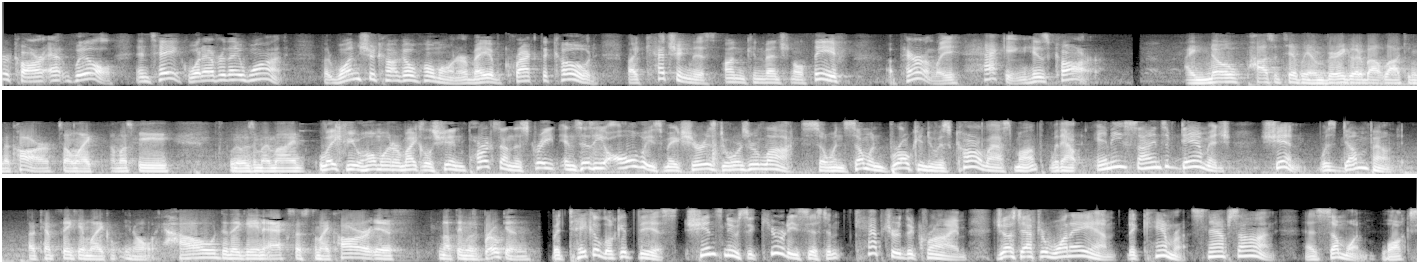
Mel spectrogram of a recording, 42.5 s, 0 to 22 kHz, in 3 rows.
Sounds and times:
Speech: 0.0 - 42.4.

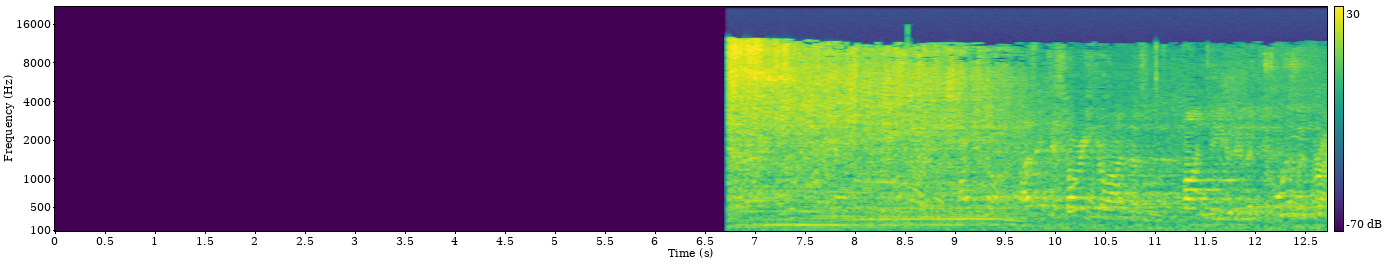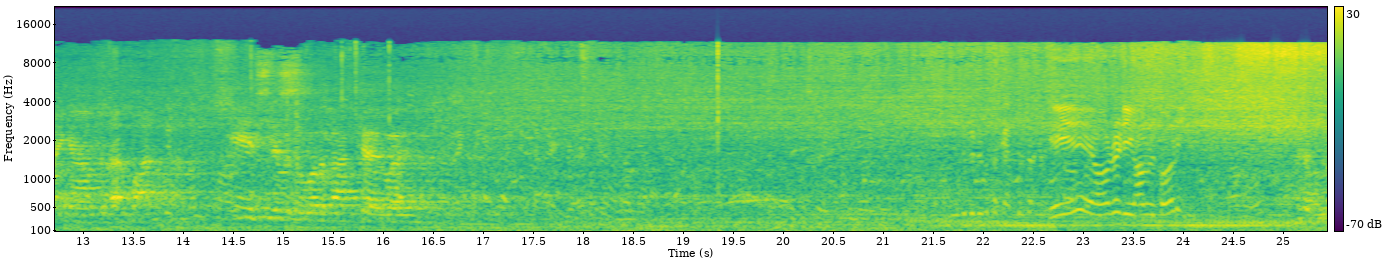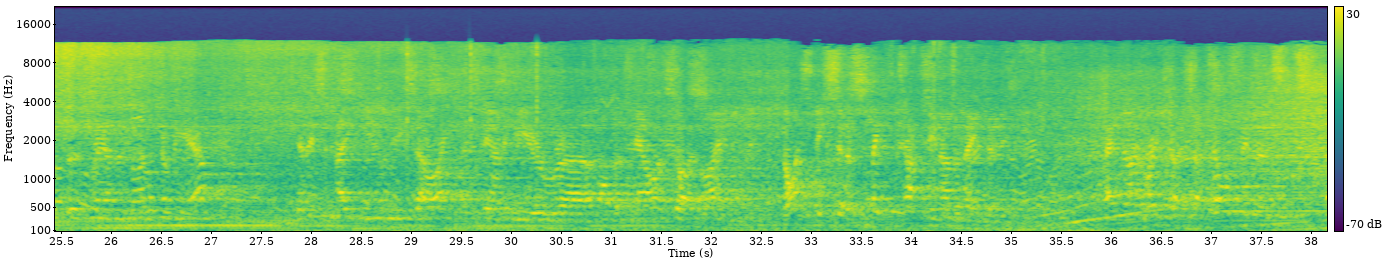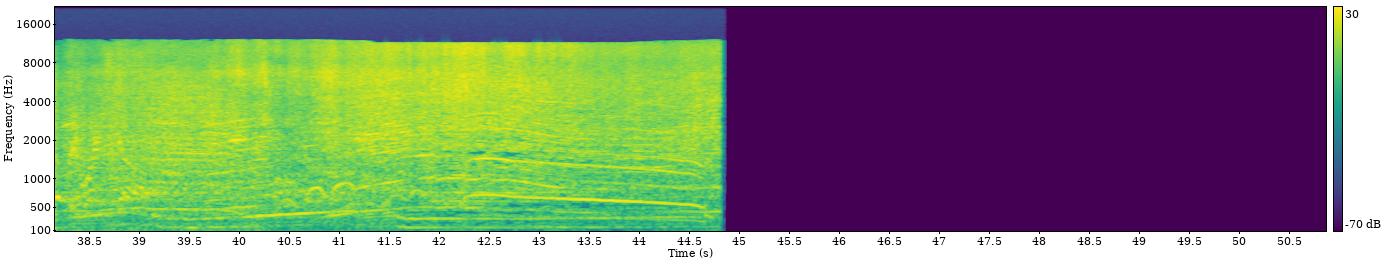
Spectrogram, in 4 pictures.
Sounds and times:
Car: 6.7 - 44.8
Speech: 7.6 - 41.2.

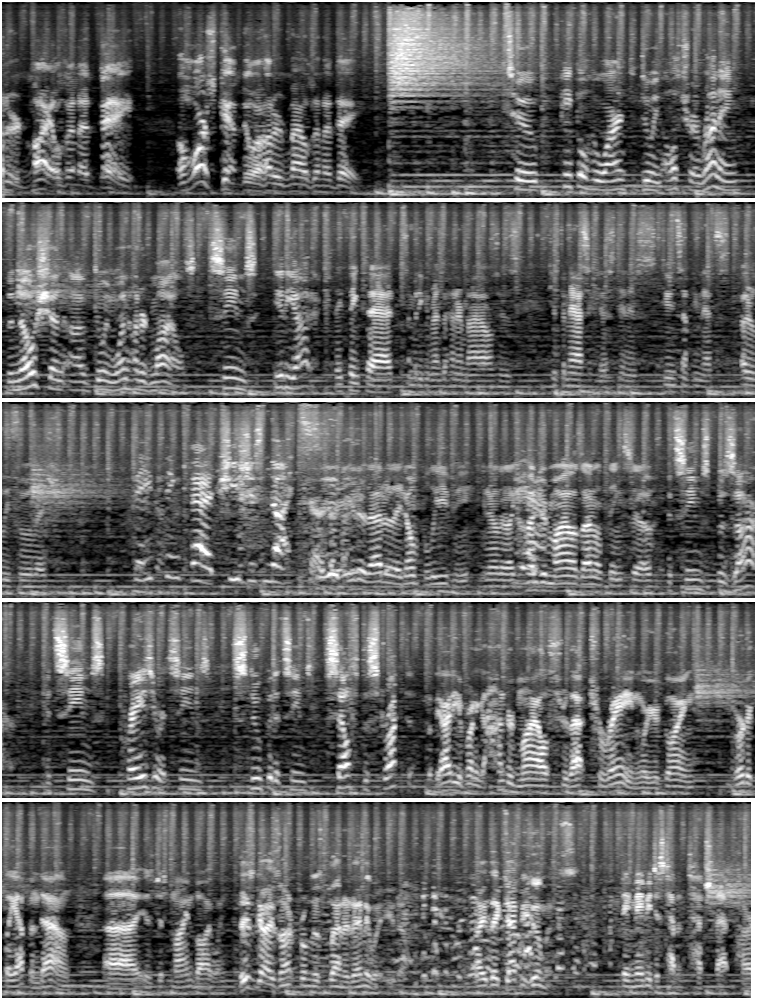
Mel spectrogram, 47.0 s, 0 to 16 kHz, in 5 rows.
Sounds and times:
Speech: 0.0 - 1.6, 2.2 - 4.4, 22.6 - 42.8, 43.5 - 47.0
Music: 0.0 - 47.0.

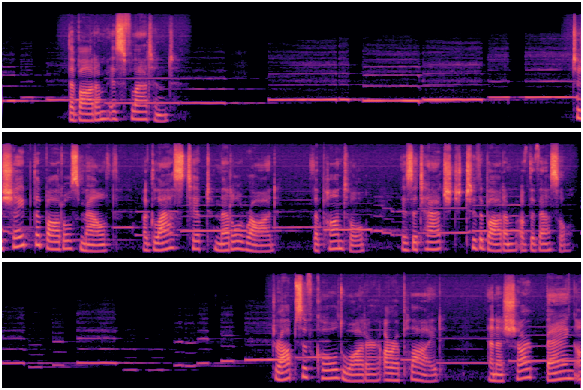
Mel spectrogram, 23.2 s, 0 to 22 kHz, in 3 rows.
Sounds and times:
Flute: 0.0 - 23.1
Speech: 0.9 - 2.3, 7.6 - 15.3, 19.1 - 21.3, 21.9 - 23.1.

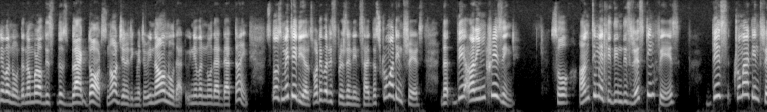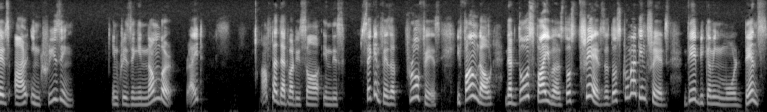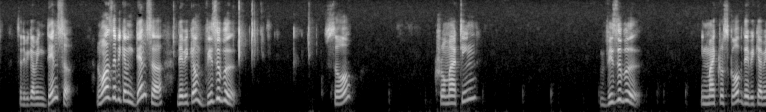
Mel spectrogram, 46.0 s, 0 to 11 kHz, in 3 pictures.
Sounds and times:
Narration, monologue: 0.0 - 46.0.

